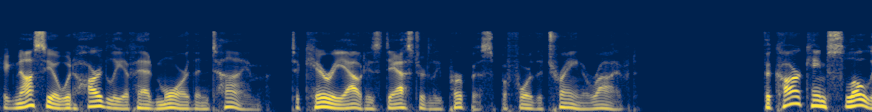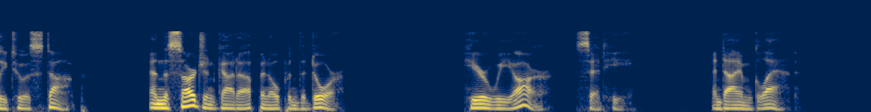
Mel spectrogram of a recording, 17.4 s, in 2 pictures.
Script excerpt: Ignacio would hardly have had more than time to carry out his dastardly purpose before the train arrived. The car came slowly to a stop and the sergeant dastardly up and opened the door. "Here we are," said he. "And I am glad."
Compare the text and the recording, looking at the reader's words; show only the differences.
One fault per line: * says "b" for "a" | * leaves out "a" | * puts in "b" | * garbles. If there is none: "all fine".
* says "got" for "dastardly"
